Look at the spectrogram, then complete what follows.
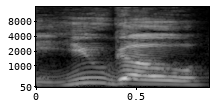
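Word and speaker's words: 融合: a character fusion summonings, they say Yugo Shokan. Obviously, Shokan meaning summon and Yugo meaning fusion. However, Yuo and everyone pronounces this as fusion, the English way to say the word instead of Yugo.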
